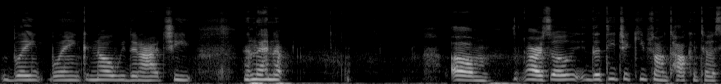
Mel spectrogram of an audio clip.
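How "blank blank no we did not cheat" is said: plain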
